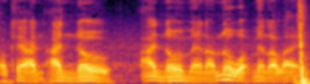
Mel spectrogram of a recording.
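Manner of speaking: ordinary delivery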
